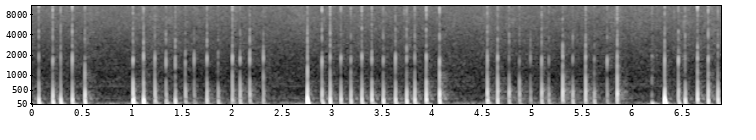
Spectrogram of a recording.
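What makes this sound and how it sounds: A large, flat, round cork board, thin and solid, is held in front of a microphone and tapped and scratched rapidly with the fingertips. About 49 quick, dry, low thuds come in fast bursts with brief pauses. Each tap dies away almost instantly, with a soft scratchy texture between them.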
